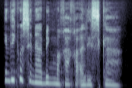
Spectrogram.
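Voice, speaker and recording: A woman's voice: mid-range voice, sing-song, brisk, warm tone, no room sound, studio quality, voice pushed up, close to an everyday voice. A woman voicing a cold, controlled, vengeful female schemer in an audio story. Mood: icy.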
